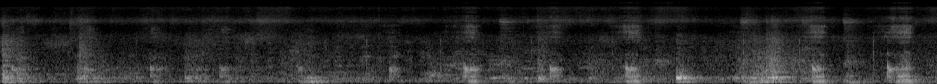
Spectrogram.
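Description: A sleeping Rottweiler snores in low, rough, uneven breaths indoors.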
